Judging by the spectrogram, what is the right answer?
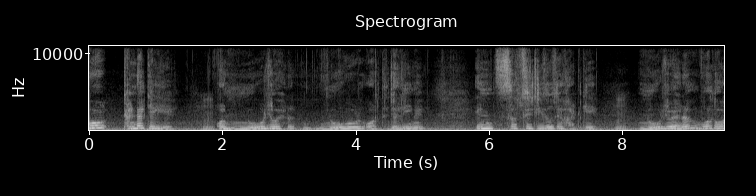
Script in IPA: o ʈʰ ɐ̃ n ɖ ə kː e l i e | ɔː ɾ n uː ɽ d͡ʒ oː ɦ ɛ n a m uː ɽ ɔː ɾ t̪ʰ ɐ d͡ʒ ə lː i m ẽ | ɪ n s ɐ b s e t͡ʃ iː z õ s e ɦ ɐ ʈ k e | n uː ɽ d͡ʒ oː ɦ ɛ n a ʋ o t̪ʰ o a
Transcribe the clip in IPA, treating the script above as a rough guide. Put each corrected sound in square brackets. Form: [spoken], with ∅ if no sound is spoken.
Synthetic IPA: o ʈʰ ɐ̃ [ɳ] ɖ ə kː e l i e | ɔː ɾ n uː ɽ d͡ʒ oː ɦ ɛ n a [n] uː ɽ ɔː ɾ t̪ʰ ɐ d͡ʒ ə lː i m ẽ | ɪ n s ɐ b s e t͡ʃ iː z õ s e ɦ ɐ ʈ k e | n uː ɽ d͡ʒ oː ɦ ɛ n a ʋ o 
